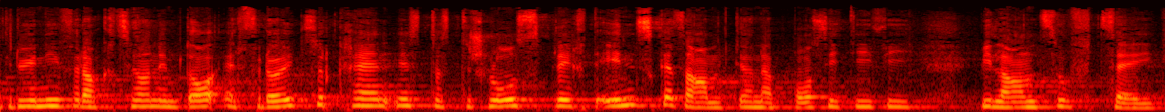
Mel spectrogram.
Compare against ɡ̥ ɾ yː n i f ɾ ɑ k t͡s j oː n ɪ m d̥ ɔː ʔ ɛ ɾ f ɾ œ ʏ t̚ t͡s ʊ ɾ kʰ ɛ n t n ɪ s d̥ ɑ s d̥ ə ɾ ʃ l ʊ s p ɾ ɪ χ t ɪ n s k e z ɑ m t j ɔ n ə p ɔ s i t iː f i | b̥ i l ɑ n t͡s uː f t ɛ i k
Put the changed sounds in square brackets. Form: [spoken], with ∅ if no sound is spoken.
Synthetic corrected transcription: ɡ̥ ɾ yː n i f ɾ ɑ k t͡s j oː n ɪ m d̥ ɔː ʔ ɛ ɾ f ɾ œ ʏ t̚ t͡s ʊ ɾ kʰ ɛ n t n ɪ s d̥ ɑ s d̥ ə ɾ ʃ l ʊ s p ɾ ɪ χ t ɪ n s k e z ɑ m t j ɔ n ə p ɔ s i t iː f i | b̥ i l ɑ n t͡s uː f [t͡s] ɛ [ɪ] k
